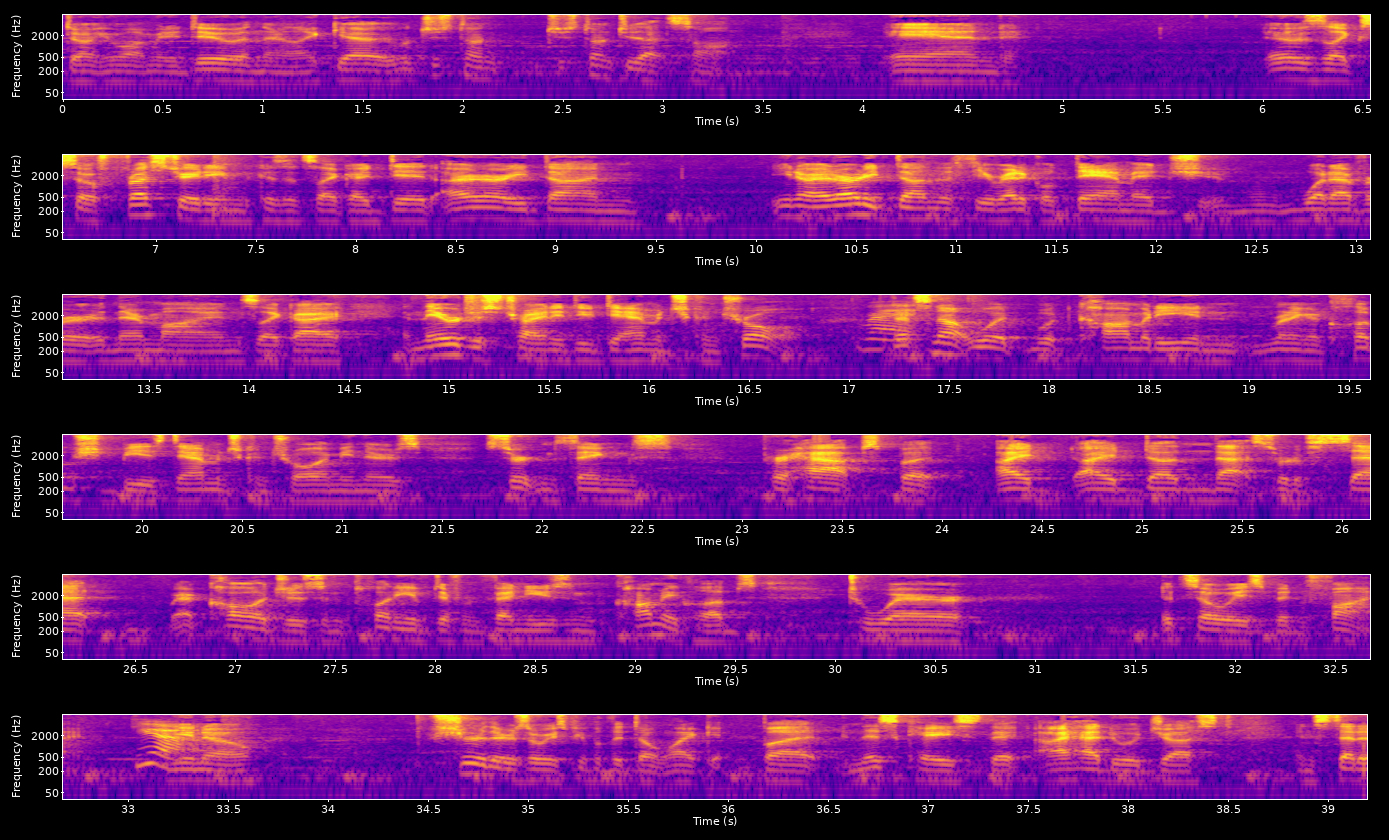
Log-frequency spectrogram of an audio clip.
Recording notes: at Manhattan's famed Bunga's Den Bar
